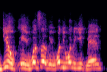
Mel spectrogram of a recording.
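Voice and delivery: high, casual American dude voice. Retold or imitated. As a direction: play a chill American guy. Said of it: "like American".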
